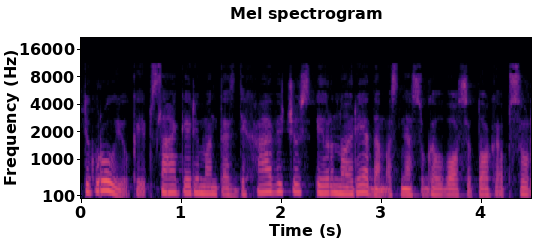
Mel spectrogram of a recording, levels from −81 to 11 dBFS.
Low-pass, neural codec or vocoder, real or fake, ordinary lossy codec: 14.4 kHz; vocoder, 48 kHz, 128 mel bands, Vocos; fake; MP3, 48 kbps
